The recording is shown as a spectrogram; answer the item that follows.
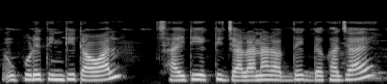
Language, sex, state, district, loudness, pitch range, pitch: Bengali, female, West Bengal, Cooch Behar, -15 LUFS, 200-230 Hz, 215 Hz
